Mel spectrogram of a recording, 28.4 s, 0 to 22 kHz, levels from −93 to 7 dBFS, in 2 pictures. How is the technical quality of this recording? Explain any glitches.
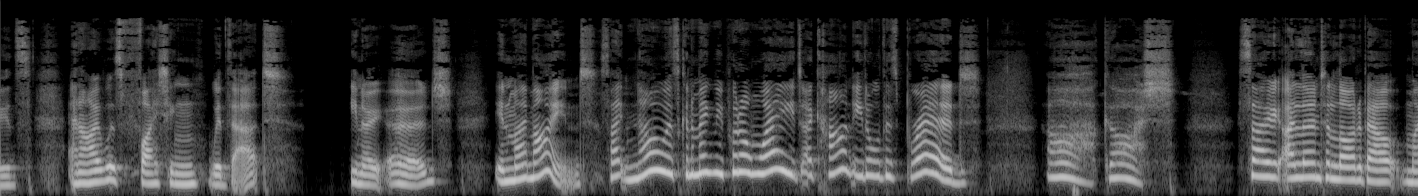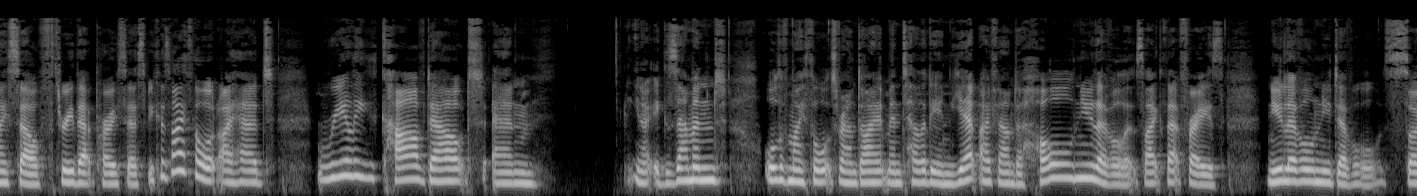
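Nothing stood out as a technical problem on listening to this speech recording.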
